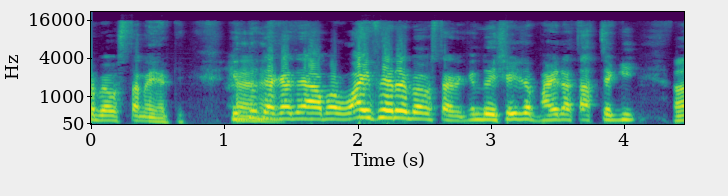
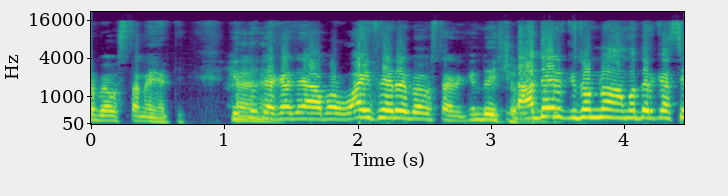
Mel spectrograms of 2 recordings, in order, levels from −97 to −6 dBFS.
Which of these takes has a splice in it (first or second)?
second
